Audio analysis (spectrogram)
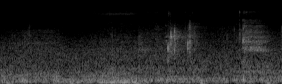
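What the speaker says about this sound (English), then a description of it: "Don't wring it out when you're doing it, just squeeze it." A foam air filter from a small dirt bike is squeezed in biodegradable solvent, giving soft, quiet squishing and dripping sounds at close range over a low background.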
